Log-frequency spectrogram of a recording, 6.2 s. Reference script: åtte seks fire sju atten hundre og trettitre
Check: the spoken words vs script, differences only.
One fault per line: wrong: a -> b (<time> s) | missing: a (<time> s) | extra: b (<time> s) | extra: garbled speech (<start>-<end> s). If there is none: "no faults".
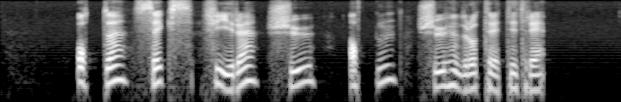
extra: sju (4.3 s)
